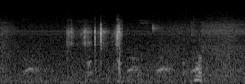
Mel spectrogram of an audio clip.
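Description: A quick cluster of light clicks and taps about a second in, small pieces being set down on a wooden tabletop, over faint bird calls in the background.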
